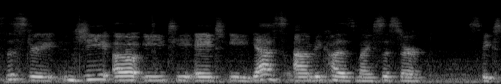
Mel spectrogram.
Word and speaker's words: Goethe: Can I please pronounce the street G-O-E-T-H-E?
